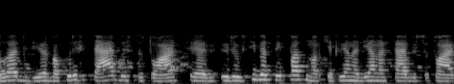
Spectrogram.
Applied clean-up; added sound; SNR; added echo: none; none; none; none.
